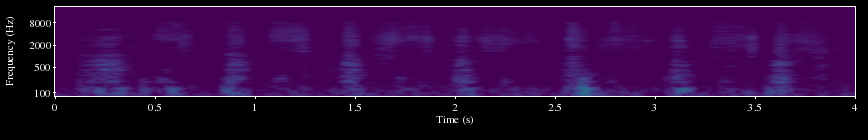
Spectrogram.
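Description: Scissors cutting through pattern paper along a curve: a run of faint snips, roughly two or three a second.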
